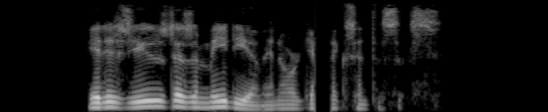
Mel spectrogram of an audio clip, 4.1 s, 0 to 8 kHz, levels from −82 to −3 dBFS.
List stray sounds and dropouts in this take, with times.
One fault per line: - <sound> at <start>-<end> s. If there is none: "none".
- dropout at 2.4-2.5 s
